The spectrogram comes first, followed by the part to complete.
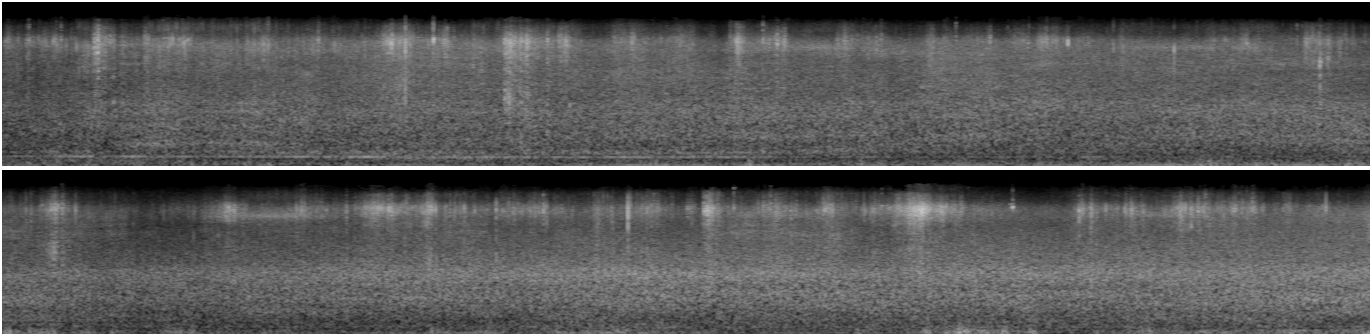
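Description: Steady background of road traffic from a nearby avenue, with wind on the microphone.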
